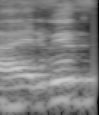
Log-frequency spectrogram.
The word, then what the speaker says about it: आयुर्वेदा: तो आयुर्वेदा, या उसको उच्चारण आप आयुर्वेदा कर लें, एक मात्रा बढ़ा करके आयुर्वेद से आयुर्वेदा, जैसे योग को योगा कर दिया, ये ठीक है, यहाँ तक तो स्वीकार्य है।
